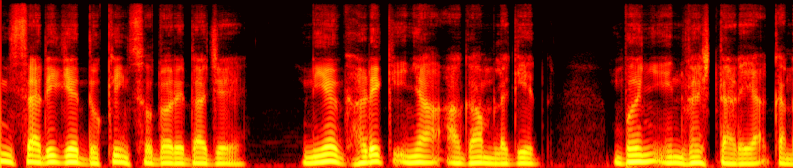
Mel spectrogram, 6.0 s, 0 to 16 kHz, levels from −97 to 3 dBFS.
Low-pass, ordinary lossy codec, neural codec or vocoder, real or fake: 14.4 kHz; none; codec, 44.1 kHz, 7.8 kbps, Pupu-Codec; fake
